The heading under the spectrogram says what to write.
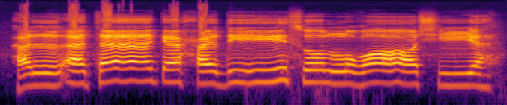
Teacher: دی یا مدہ ہے، غا الف مدہ ہے، دونوں کو 1 الف کی مقدار کے برابر کھینچ کر پڑھیں گے، اور ہا ساکن پڑھا جائے گا وقف کی صورت۔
